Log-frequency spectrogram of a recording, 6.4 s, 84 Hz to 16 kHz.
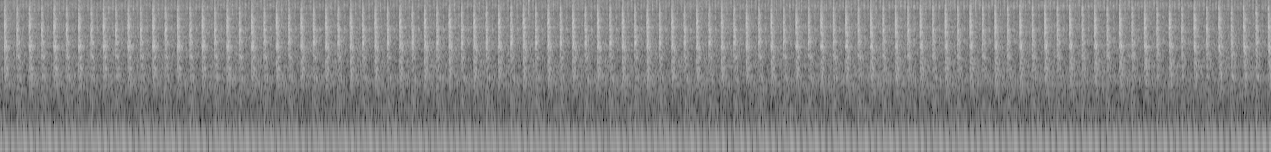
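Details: IH 2544 tractor at steady idle: a regular knock about four per second riding over the low rumble; engine knock, source still undetermined.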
